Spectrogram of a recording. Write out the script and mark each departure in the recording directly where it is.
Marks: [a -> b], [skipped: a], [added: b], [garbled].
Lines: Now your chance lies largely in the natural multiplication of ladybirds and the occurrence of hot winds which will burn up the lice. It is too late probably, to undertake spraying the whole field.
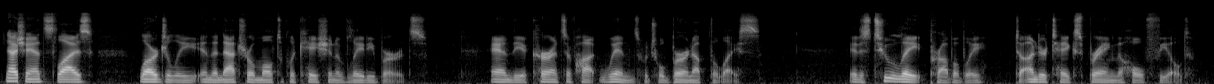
Now [skipped: your] chance lies largely in the natural multiplication of ladybirds and the occurrence of hot winds which will burn up the lice. It is too late probably, to undertake spraying the whole field.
